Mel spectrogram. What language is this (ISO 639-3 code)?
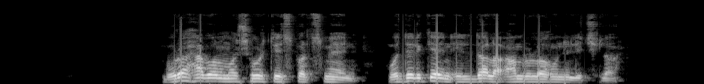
dar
